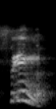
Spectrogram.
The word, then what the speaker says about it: Singh: Singh? Like how you sing song? Yes. Right.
